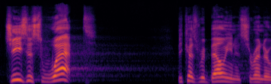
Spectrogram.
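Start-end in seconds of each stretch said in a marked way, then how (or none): 0.0-1.3 "Jesus wept" very slow, with "wept" stretched out; emphatic verse quote. Shown as a demonstration. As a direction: lean long and hard on "wept". Verse repeated again for weight.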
